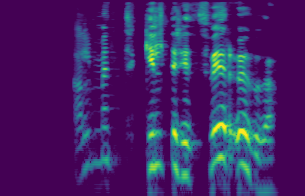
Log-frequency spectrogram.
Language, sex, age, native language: Icelandic, female, 30-39, Icelandic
